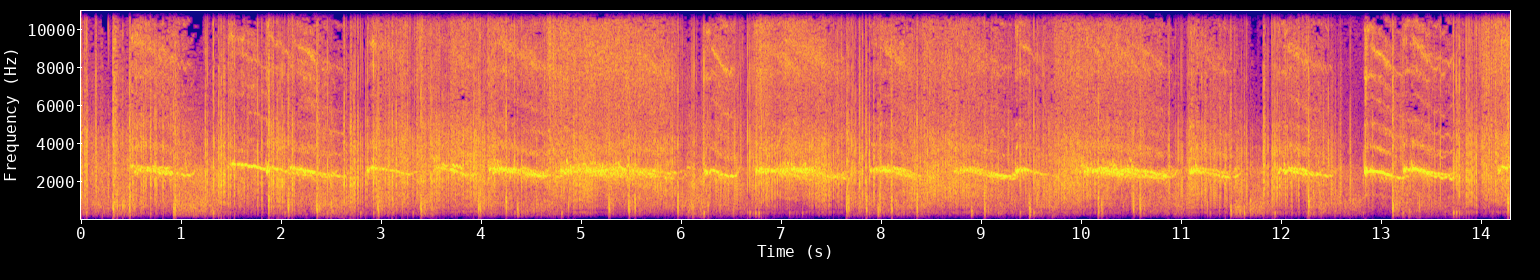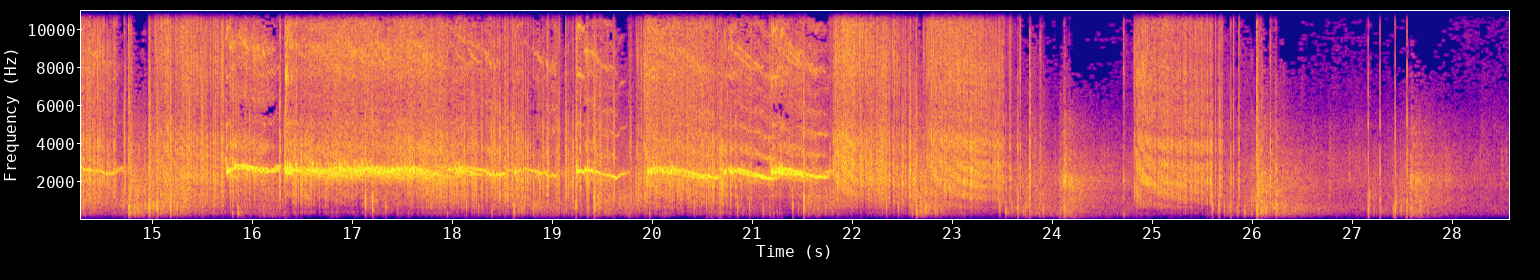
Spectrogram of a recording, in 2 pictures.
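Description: Consumer fireworks batteries firing shot after shot with dense crackling and bangs, and a high wavering whistle-like tone repeating through most of it until it stops about three-quarters of the way in. The firing thins out and gets quieter near the end.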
